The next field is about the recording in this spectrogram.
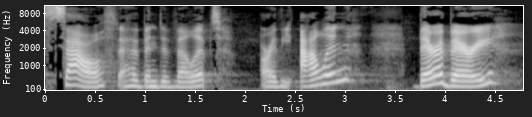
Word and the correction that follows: Bababerry: I think I'm saying that right. I am from Texas. No, I'm not saying it right. It's Bababerry. Bababerry.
